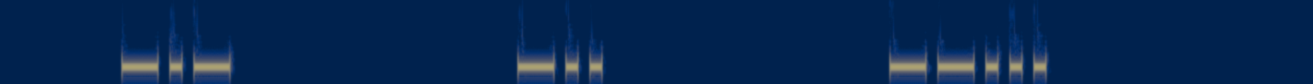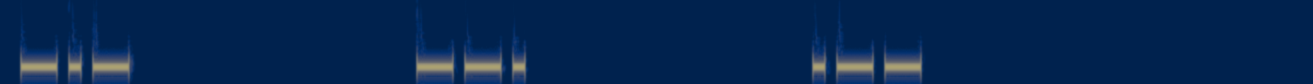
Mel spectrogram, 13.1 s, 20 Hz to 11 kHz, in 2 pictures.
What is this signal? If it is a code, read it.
Morse code, heard as a keyed tone, about 20 wpm, spaced as for 5 wpm, 700 Hz. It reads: KD7KGW
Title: USA Call Signs - 6 Characters - 8x Character Spacing - 20wpm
